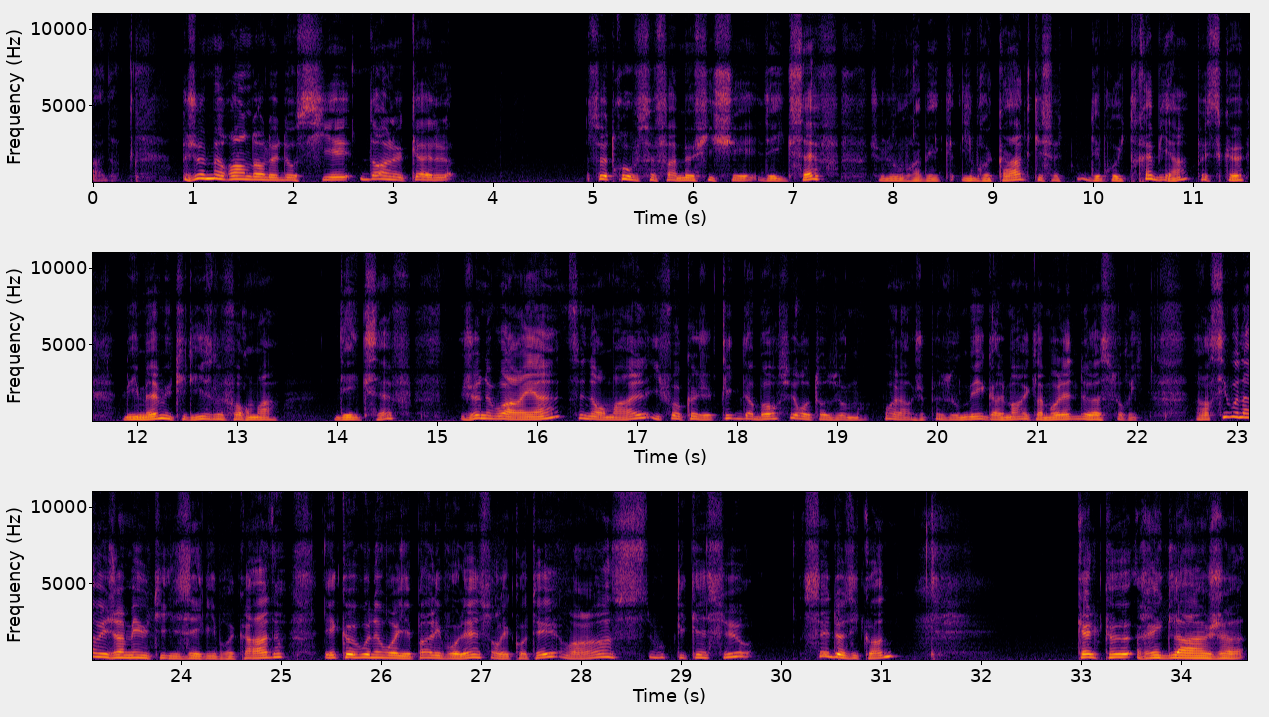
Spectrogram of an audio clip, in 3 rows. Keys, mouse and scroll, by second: 0.0 click, 2.1-3.2 drag, 6.9-7.9 right drag, 7.9 click, 18.3 click, 20.1-21.1 scroll down 1, 21.1-25.2 scroll up 1, 25.2 click, 25.9 click, 29.0 click, 30.0 click.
